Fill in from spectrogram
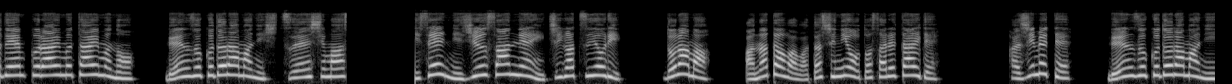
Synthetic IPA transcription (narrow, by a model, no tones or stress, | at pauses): d̪ẽ̞mpɯ̟ɾaimɯ̟t̪aimɯ̟no̞ | ɾẽ̞nzo̞kɯ̟d̪o̞ɾamaɲ̟iɕi̥t͡sɨẽ̞ɰ̃ɕimḁ | ɲisẽ̞ɲ̟ːiʑɨːsãnːẽ̞ɰ̃it͡ɕiɡat͡sɨjo̞ɾʲi | d̪o̞ɾamaː | nat̪aβ̞aβ̞at̪aɕiɲ̟io̞t̪o̞saɾe̞t̪aid̪e̞ | haʑime̞t̪e̞ | ɾẽ̞nzo̞kɯ̟d̪o̞ɾamaɲ̟i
